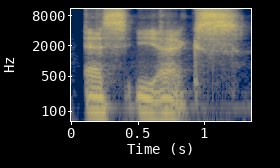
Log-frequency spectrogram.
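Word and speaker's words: CeX: X otherwise known as se x CX it begins with a see yeah but you still pronounce it sex I don't like this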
